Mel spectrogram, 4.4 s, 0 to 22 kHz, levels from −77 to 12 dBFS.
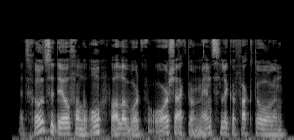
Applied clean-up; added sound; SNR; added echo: neural mask model Resemble Enhance denoiser.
